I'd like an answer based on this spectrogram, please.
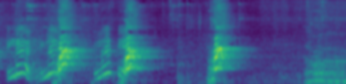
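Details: Male puppy reacting to his reflection starts with rising whiny yips that build into two sharp barks, then one single bark after a pause, followed by a low murmur of a voice.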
